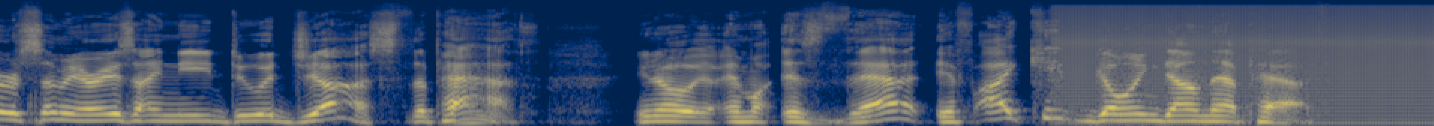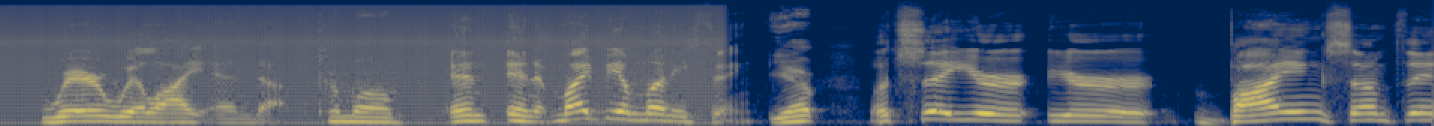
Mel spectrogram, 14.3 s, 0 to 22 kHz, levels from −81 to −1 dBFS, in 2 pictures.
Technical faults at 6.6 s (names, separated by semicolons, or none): mains buzz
